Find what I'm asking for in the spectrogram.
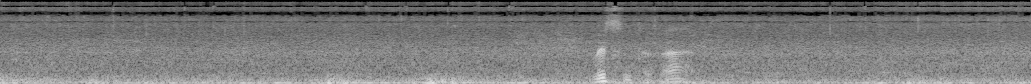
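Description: Thunderstorm with steady heavy rain hissing throughout and a couple of brief thunder rumbles and cracks midway, with a person speaking briefly over the storm.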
